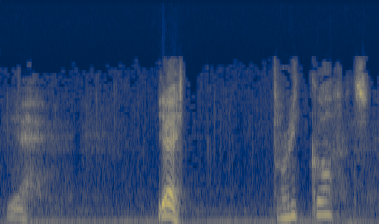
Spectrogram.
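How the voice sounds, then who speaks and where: An actor playing a brash, scheming murderer with a gruff, slangy, blustering manner in 1940s radio drama style. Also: male voice, high voice, drawn-out words, dark tone, exaggerated voice. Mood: shaken disbelief. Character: brash, scheming male murderer, tough and dismissive. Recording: muffled, noisy old-time radio recording.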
